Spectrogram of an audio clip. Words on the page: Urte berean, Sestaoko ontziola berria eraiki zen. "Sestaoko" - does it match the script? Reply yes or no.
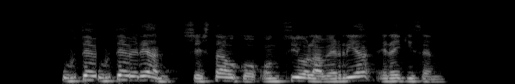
yes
